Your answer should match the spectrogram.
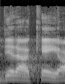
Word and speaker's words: Didache: I have a quote here from the early Christian document called the Didache, which looks as if it's spelled the didache, as if it rhymes with headache, but it's pronounced Didache, which is the acts of the or the teaching of the apostles, rather.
